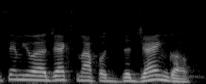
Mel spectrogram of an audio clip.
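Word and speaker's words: Django: Jackson off of the Jango. First of all the D is silent.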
